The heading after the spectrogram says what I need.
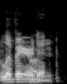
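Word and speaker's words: Larvadain: Dan says Gage Lavardian. How do you pronounce his name, Mike? I don't want to put. Everybody says it different. Just say it. I say. I'll just say Gage. Laverdin. That's how you say it.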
